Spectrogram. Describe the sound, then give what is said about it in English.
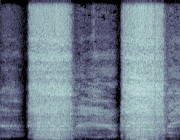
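Two long, forceful puffs of breath blown out close to the mic, each lasting about half a second with a short pause between, like someone blowing to cool something down. “And you have to blow”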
